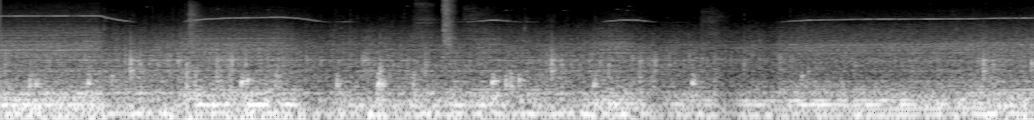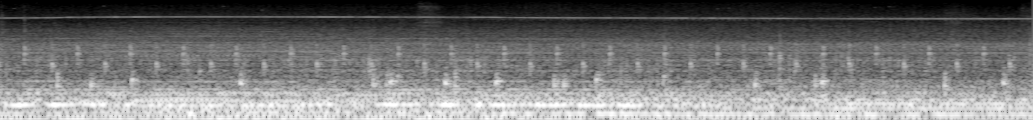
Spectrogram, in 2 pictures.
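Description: Tyres crunch over snow.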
